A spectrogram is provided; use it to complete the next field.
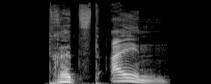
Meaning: second-person singular present of eintreten
- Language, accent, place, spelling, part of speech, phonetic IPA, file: German, Germany, Berlin, trittst ein, verb, [tʁɪt͡st ˈaɪ̯n], De-trittst ein.ogg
